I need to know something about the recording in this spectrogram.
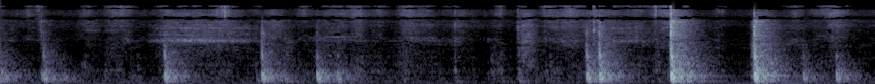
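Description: Fingers pressing crumbly pie-crust dough against the sides of a metal baking tray, giving a string of irregular soft taps and knocks, the loudest few near the end.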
